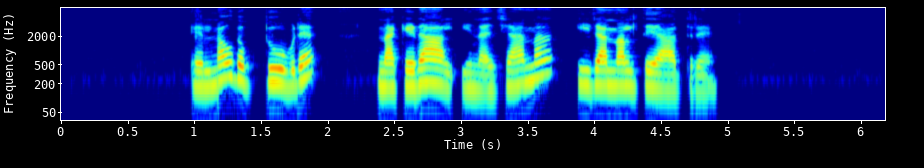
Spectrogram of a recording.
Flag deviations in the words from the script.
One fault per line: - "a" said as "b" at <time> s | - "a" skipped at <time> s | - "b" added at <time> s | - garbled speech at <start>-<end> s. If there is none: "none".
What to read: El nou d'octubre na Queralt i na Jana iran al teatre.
none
